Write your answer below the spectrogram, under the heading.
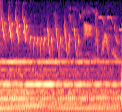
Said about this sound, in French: Là, je remonte un sentier plein de sable et vous entendez les oiseaux qui nous ravissent les oreilles.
